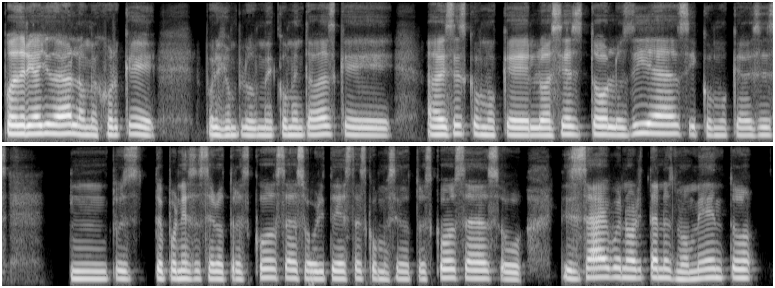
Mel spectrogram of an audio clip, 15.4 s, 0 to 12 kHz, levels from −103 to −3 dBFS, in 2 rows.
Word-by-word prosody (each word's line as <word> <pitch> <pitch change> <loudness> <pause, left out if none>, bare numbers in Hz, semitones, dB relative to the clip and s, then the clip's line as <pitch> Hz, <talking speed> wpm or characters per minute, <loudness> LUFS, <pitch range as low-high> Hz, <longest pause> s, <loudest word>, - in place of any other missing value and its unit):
podría 210 -1 +8
ayudar 210 0 +7
a 220 - +7
lo 195 -3 +3
mejor 180 +1 -1
que, 190 -4 -1 0.5
por 185 - -1
ejemplo, 175 0 0
me 175 -1 -1
comentabas 185 +2 0
que 180 -3 -2 0.3
a 195 - -3
veces 190 +2 +3
como 185 -4 -2
que 180 -2 +3
lo 180 0 +3
hacías 195 +2 0
todos 195 -2 +3
los 180 -1 0
días 215 -1 +3
y 195 - -4
como 175 -2 -6
que 180 - -7
a 175 - -2
veces, 175 0 -4 0.6
mm, 185 -1 -1
pues, 185 0 -6
te 195 - +1
ponías 190 -1 -1
a 190 - -4
hacer 185 0 -2
otras 180 0 -4
cosas, 210 -2 -2
ahorita 185 +1 -1
ya - - +2
estás 185 +1 -6
como 180 -2 -5
haciendo 180 +1 -6
otras 180 0 -9
cosas 200 -2 -1
o 170 -2 -3 0.4
dices: 195 +1 -2
"Ay 225 0 +3
bueno 220 -1 -1
ahorita 210 +1 0
no 215 - 0
es 195 - -5
momento", 205 +3 -2
190 Hz, 185 wpm, -19 LUFS, 180-205 Hz, 0.6 s, podría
